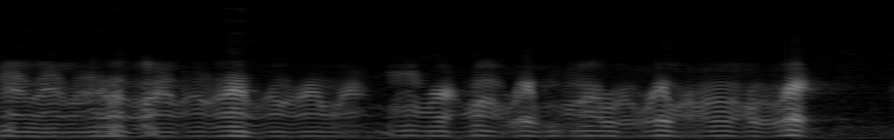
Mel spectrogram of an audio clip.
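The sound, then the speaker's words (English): A voice imitates mumbling under one's breath, mimicking how the word for grumbling sounds: a low, continuous wordless drone with wavering pitch and rhythmic murmuring pulses, lasting several seconds before it stops abruptly. “And the word itself sounds like the sound you make when you mumble under your breath.”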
